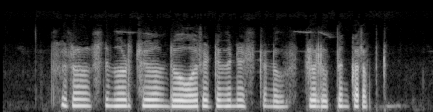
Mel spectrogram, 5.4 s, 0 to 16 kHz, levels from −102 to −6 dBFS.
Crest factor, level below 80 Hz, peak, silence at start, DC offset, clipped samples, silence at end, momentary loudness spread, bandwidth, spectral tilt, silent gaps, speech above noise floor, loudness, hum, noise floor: 16 dB; -64 dBFS; -6 dBFS; 0.65 s; under 0.1%; under 0.1%; 0.55 s; 11 LU; 5.6 kHz; -10 dB/octave; none; 45 dB; -23 LUFS; none; -67 dBFS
